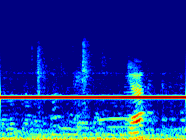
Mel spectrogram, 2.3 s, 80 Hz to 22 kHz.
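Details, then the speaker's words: Steady high electronic tone of a manual defibrillator charging from the paddle button at 200 joules selected, during a defibrillation and CPR training demonstration, with faint voices in the room. "Di pedal ada tombol untuk charging, ada tombol untuk shock. Jadi kalau pegang pedal maka charging dari pedal"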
